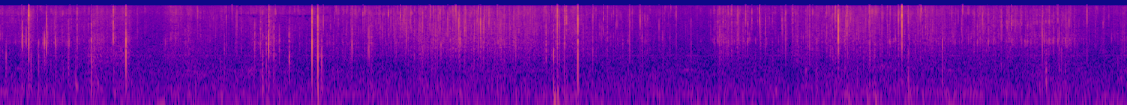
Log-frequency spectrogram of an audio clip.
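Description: A small, palm-size clear plastic pouch filled with purple beads is held close to the microphone and squeezed and crinkled between the fingers. It gives a quiet, bright crinkling and crackling hiss full of sharp little ticks and pops, with very little low end.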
